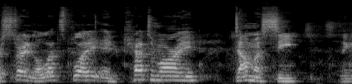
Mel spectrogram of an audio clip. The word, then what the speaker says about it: Katamari Damacy: here we are starting the let's play and Katamari Damacy think it's how you properly laying that's how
